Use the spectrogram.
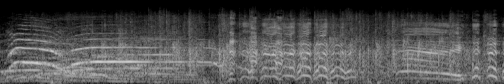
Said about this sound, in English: I love applause for something you don't even know what it is. Like, he said it like it's important, so let's applaud.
